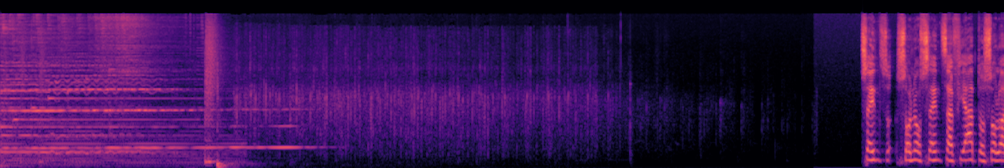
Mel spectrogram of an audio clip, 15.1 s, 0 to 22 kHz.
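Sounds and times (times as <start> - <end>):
audience applauding: 3.2 - 12.2.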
